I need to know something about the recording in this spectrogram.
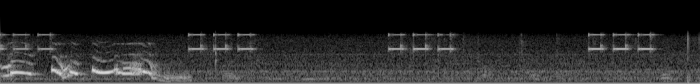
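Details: Franky, a singing dog, gives a short wavering, whining howl that rises and dips for about a second and a half, followed by repeated bursts of electronic beeping tones.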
